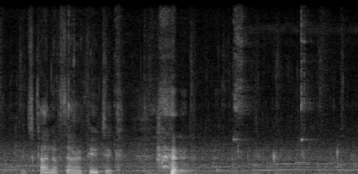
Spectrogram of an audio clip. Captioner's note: chuckles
